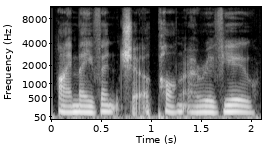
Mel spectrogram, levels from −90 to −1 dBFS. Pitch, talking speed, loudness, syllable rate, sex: 140 Hz, 170 wpm, -16 LUFS, 5.2 syllables/s, male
